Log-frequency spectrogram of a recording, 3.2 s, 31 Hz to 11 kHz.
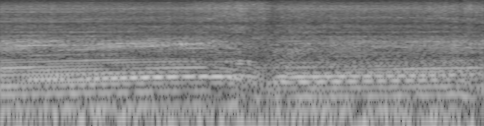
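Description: A CFMOTO 700 motorcycle engine revs hard and steadily under acceleration, a loud continuous mid-pitched drone with shifting harmonics and no speech, close to the microphone.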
